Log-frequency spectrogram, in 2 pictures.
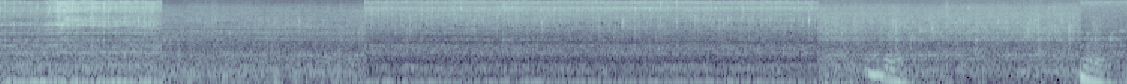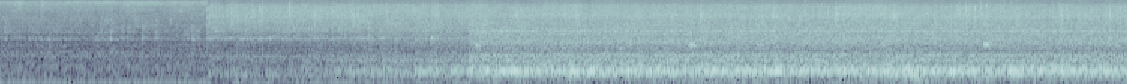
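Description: Water running from a kitchen tap, a steady rush that gets louder about two-thirds of the way through.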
